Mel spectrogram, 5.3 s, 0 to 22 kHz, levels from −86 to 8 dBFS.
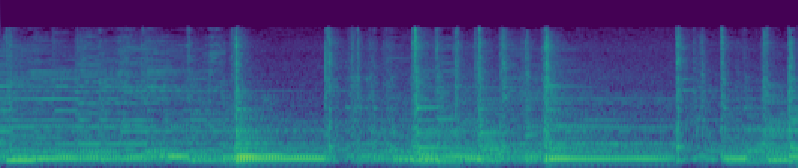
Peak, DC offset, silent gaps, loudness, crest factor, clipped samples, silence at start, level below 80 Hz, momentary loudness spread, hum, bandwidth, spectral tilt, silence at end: -6 dBFS; under 0.1%; none; -26 LUFS; 18 dB; under 0.1%; 0 s; -70 dBFS; 8 LU; none; 11.5 kHz; -4 dB/octave; 0 s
